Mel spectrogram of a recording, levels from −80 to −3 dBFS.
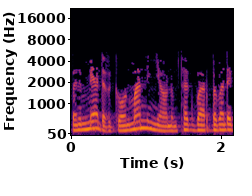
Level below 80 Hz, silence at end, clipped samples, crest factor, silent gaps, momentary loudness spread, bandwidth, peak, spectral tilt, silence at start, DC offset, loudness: -64 dBFS; 0 s; under 0.1%; 16 dB; none; 4 LU; 5.6 kHz; -10 dBFS; -5.5 dB/octave; 0 s; under 0.1%; -27 LUFS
